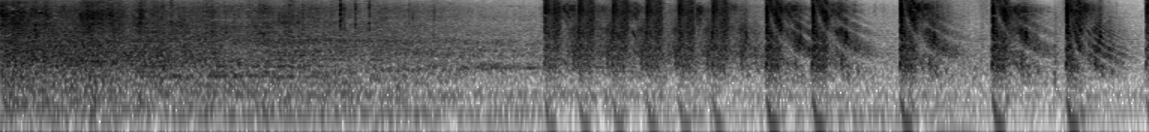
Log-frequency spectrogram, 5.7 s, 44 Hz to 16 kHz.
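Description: Gunfire in Max Payne 2 comes as a rapid burst of loud, close shots in quick succession after a stretch of roaring noise, sharp repeated cracks, with no one talking.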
